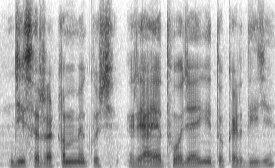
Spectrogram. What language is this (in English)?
Urdu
